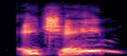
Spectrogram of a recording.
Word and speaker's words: Achane: I don't care if people are calling my name wrong. It's cool. It's Achane, yeah, Achane.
